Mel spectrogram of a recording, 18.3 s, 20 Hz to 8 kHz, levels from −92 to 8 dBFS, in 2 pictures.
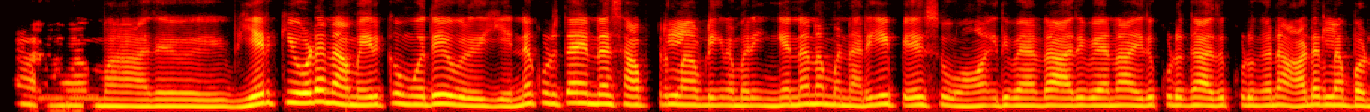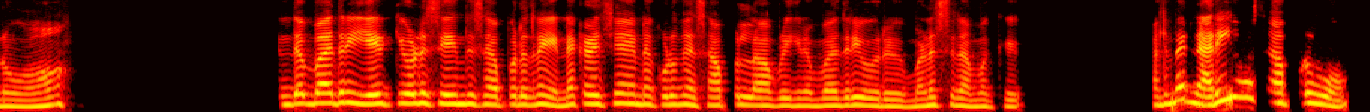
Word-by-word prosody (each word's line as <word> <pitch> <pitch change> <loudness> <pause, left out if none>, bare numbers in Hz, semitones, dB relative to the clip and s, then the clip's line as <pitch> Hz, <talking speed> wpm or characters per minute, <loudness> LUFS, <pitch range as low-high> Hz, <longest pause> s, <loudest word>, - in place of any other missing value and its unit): ஆமாமா. 200 -2 -4 0.2
அது 180 +1 -1 0.5
இயற்கையோட 265 +5 +4
நாம 220 -3 +3
இருக்கும்போதே, 230 +1 +1
"ஒரு 195 - +1 0.2
என்ன 190 +7 0
குடுத்தா 265 +1 0
என்ன? 245 - +3
சாப்ட்டுறலாம்." 220 0 0
அப்படீங்கிற 205 -1 -3
மாரி. 195 0 -3
இங்கேன்னா, 210 +5 0
நம்ம 220 -3 -2
நெறைய 205 +5 0
பேசுவோம். 195 -3 -1
இது 205 - -2
வேண்டாம், 195 +1 +1
அது 200 +1 -2
வேணாம், 200 0 0
இது 210 - -2
குடுங்க, 205 -1 -2
அது 200 - -3
குடுங்கன்னு 200 0 -2
ஆர்டர்லாம் 210 0 0
பண்ணுவோம். 180 +1 -1 1.5
இந்த 240 +3 0
மாதிரி 265 +1 +4
இயற்கையோடு 255 +2 +3
சேர்ந்து 245 0 +3
சாப்புடுறதுனா, 225 +1 -1
"என்ன 210 - -1
கெடைச்சா 240 +1 +1
என்ன? 230 -1 -1
குடுங்க 225 0 -1
சாப்புடலாம்." 210 0 -2
அப்படீங்கிற 190 -1 -4
மாதிரி 200 +2 -1
ஒரு 180 -1 -2 0.2
மனசு 205 +3 -2
நமக்கு. 170 -1 -6 0.9
அந்த 220 - -2
மாரி 345 -5 +2
நெறைய 330 - +6 0.2
சாப்புடுவோம். 250 -7 0
210 Hz, 150 wpm, -22 LUFS, 195-235 Hz, 1.5 s, நெறைய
